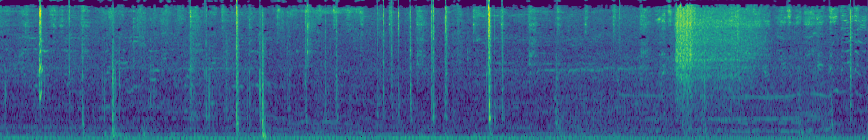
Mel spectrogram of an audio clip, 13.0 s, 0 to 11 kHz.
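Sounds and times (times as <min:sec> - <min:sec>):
low rumble inside car: 0:00.0 - 0:13.0.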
